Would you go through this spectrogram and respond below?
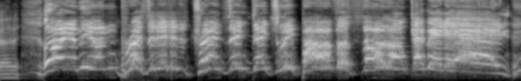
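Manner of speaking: very high, very loud, very slow, drawn-out shout. Retelling translating the comedian's line on stage: imitating a loud high-energy shout. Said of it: "Did I blow the mic on that?".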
